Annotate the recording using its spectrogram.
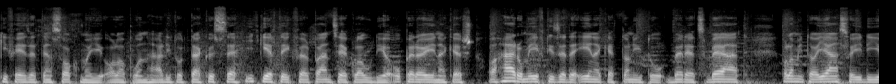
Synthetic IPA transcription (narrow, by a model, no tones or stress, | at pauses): kifɛjɛzɛt̪ːɛnsɒkmɒjiʔɒlɒpo̞naːlːiːt̪o̞t̪ːaːkø̞sːɛiːckeːrt̪eːkfɛlpaːnt̪serklɒud̪ijɒʔo̞pɛɾɒeːnɛkɛʃt̪ɒɦaːɾo̞meːft̪izɛd̪ɛʔeːnɛkɛt̪ːɒniːt̪oːbɛɾɛt̪sbɛaːt̪ | ʋɒlɒmint̪ɒjaːsɒjid̪ij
